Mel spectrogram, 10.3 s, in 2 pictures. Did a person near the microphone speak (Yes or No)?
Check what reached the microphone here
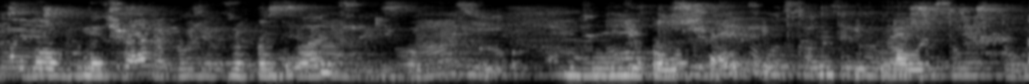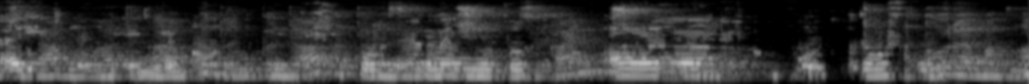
Yes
